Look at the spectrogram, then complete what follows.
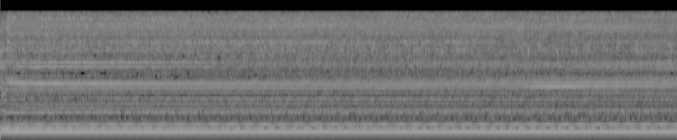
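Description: Airbrush compressor motor running with a steady electric hum of several fixed pitches, starting abruptly and holding an even level throughout.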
